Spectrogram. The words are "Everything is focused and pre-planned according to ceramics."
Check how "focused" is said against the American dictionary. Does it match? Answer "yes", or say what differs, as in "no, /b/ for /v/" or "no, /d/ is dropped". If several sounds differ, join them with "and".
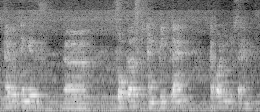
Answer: yes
